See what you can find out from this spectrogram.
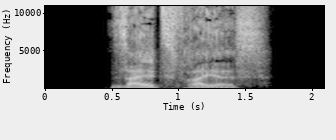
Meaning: strong/mixed nominative/accusative neuter singular of salzfrei
- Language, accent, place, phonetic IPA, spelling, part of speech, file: German, Germany, Berlin, [ˈzalt͡sfʁaɪ̯əs], salzfreies, adjective, De-salzfreies.ogg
